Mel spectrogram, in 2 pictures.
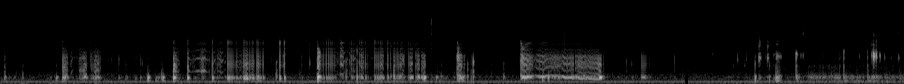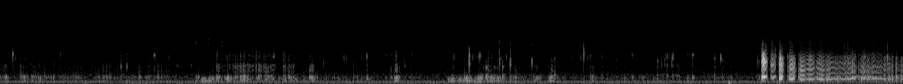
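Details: Upset stomach after drinking a liter of milk and a liter of prune juice: frequent bubbling and gurgling in bursts as liquid moves through the gut, giving loud hyperactive bowel sounds (borborygmi).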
